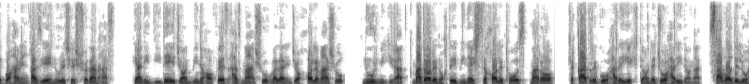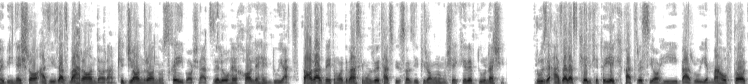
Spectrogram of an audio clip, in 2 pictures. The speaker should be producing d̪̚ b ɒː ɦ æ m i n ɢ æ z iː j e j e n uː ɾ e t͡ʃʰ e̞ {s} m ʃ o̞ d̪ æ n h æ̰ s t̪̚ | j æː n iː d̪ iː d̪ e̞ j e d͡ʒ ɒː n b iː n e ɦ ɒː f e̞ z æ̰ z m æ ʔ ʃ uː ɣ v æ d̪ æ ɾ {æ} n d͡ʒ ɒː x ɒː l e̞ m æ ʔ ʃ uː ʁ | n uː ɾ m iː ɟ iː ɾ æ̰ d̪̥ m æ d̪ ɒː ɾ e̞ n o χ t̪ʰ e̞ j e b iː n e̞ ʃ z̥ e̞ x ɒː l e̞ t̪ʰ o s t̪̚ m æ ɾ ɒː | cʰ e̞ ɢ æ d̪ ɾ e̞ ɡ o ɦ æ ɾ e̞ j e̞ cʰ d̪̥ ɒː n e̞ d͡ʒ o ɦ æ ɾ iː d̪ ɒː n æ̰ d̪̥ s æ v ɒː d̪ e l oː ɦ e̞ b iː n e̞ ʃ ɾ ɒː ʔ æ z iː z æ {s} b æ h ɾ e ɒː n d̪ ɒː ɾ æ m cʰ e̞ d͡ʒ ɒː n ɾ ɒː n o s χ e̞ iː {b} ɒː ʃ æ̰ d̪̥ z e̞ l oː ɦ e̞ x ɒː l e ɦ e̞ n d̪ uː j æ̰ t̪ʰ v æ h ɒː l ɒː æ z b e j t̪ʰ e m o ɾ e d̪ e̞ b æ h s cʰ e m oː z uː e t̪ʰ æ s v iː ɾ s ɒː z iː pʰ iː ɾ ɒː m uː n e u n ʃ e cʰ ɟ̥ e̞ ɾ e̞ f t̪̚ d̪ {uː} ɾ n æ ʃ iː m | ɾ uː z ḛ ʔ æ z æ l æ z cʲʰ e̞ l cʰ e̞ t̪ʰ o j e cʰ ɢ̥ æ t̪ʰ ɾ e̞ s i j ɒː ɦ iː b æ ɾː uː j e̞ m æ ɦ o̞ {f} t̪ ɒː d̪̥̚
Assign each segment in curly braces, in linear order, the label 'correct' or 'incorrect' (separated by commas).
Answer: incorrect, incorrect, incorrect, correct, correct, correct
